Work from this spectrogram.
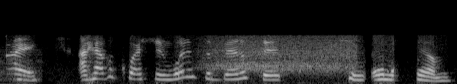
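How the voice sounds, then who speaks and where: A woman's voice: on the high side, moderate pace, noisy background. A woman calling in to a radio show over a phone line, asking brief, polite questions. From United States. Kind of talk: call-in question.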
